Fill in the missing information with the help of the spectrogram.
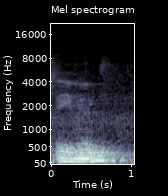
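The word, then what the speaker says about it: Eamon: My name's Aiman. E A M O N. It's a Irish name, which is why it's spelled like that.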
